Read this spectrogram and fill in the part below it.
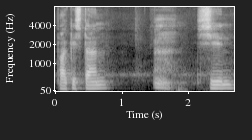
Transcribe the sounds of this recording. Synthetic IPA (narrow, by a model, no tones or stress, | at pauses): pakisʈan | sin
